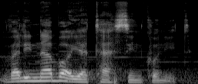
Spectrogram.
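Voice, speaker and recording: A man voicing a frail, starving performer who speaks in a faint, hushed voice in an audiobook. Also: medium pitch, lively intonation, faint music behind, natural voice. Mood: plaintive. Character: starving, frail man, proud yet resigned.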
